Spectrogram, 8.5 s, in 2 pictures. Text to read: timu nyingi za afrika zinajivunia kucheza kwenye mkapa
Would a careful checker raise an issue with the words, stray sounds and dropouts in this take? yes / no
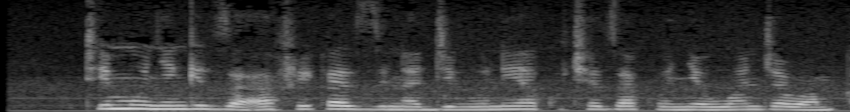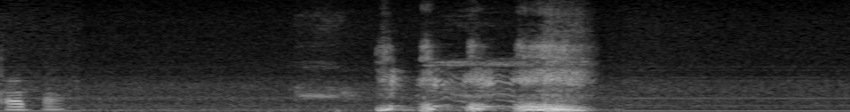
yes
